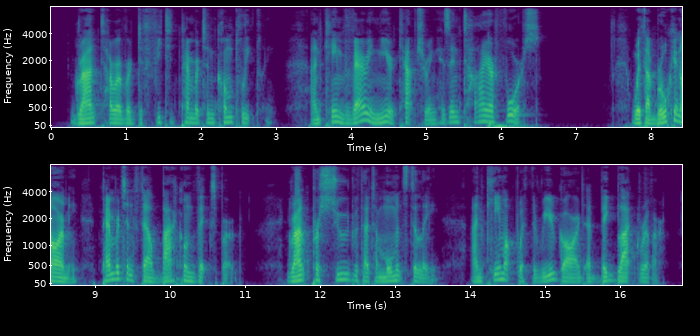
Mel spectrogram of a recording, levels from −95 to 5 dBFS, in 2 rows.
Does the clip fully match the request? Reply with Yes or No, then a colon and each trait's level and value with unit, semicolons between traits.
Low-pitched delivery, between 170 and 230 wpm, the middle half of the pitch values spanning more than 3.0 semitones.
No: low, 105 Hz; average, 140 wpm; average, 4.1 semitones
